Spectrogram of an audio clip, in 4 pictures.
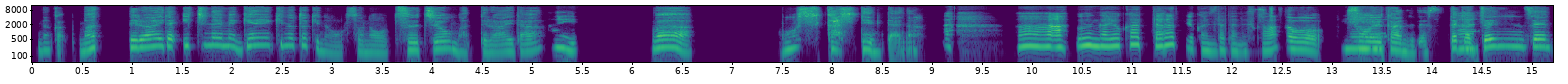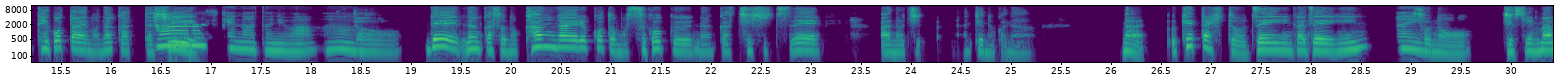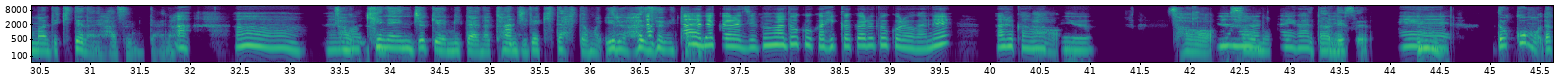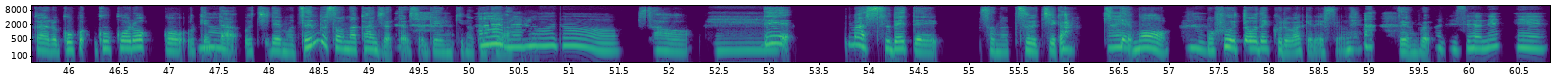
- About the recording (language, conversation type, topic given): Japanese, podcast, 学生時代に最も大きな学びになった経験は何でしたか？
- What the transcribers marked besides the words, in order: other background noise; "稚拙" said as "ちしつ"; chuckle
